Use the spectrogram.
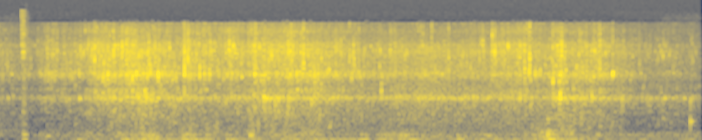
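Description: A kayak paddle dips and pulls through open water in Dixon Entrance, producing a soft, continuous wash and trickle of water with faint splashes, fairly quiet and without voices.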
